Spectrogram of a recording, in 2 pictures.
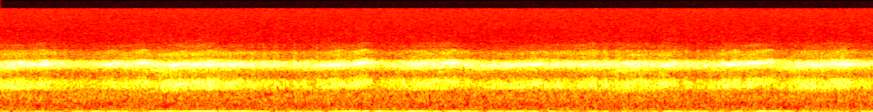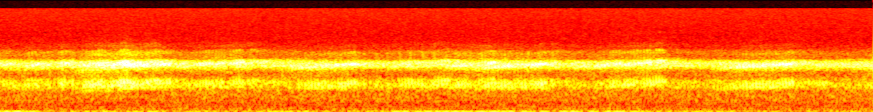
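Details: Springtime wetland frogs croaking together in a live recording: an even, dense chorus of rapid trills in two pitch layers, swelling slightly now and then, with faint quiet background hiss.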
